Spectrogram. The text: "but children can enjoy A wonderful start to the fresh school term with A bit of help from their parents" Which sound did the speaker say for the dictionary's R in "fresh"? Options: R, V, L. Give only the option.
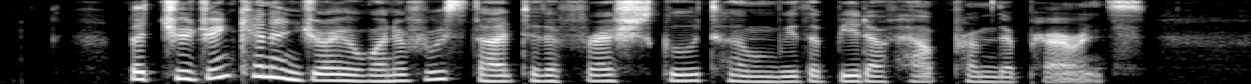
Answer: R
